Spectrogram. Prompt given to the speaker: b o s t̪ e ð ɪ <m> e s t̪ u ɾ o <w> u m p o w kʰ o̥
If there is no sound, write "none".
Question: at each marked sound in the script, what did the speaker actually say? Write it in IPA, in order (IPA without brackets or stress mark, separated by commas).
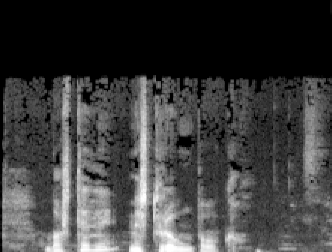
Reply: m, w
